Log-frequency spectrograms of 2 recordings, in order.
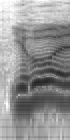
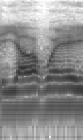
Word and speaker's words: Yahuwah: text you see there yahuwah is the pronunciation of the tetragrammaton that I've chosen I don't get into fights with people about this some say Yahweh the King James says Jehovah Jehovah look uh we're talking about four consonants and we're doing the best we can the pronunciation I've landed on is yahuwah so if you hear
